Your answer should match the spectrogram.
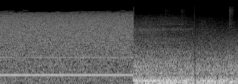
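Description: TV static transition sound effect: a loud burst of white-noise hiss with a steady tone through it, lasting about a second and a half and cutting off suddenly. A low hum follows near the end.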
